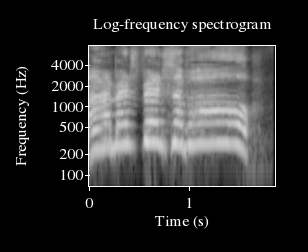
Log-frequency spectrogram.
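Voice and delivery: very high, loud yelled-out cry. A player's drunk character, after another sip of alcohol, is yelling out. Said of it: "I just yell out".

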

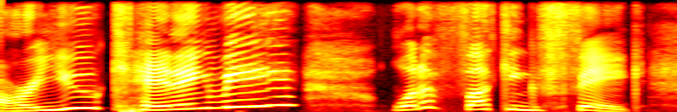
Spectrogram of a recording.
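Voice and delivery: put-on furious, indignant, angry outburst. Retelling a woman's reaction after a player unrequested her, imitating someone angry. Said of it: "she was so pissed".

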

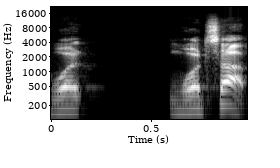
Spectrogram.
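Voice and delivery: ordinary talk, nothing marked

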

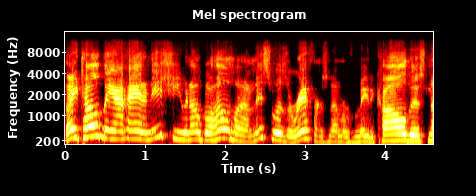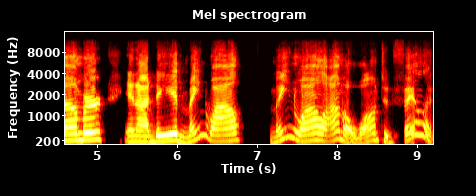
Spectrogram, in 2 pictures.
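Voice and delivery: put-on Oklahoma accent. Reading out a woman's quote about a call: oklahoma accent. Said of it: "let me say it in an Oklahoma accent".

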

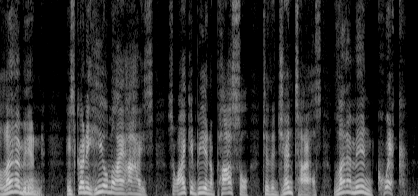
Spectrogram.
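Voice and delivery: gravelly, raspy voice. Acting out a scene, a voice calling from inside the house: gravelly voice. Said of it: "a gravelly voice from further inside the house".

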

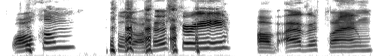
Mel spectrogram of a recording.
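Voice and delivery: muffled talking through a mouthful of food. Saying the welcome line with a mouthful of pizza: speaking with mouth full. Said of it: "with a mouthful of pizza".

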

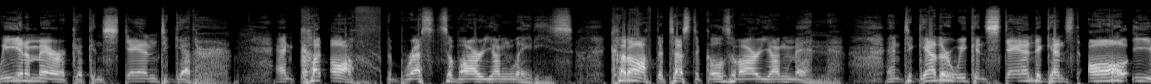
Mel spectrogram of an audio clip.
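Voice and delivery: very deep, slow, drawn-out robot leader voice. Parodying a beer commercial's narration in an Optimus Prime-like voice. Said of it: "Sounds like Optimus Prime".

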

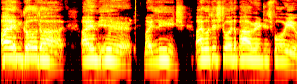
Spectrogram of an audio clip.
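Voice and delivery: very loud, booming, slow, drawn-out monster villain bellow. Comparing Power Rangers voices, doing Kerrigan Mahan's Goldar voice. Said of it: "Kerrigan Mahan's classic voice is like".

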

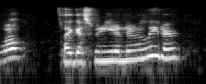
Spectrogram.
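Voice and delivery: ordinary talk, nothing marked

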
